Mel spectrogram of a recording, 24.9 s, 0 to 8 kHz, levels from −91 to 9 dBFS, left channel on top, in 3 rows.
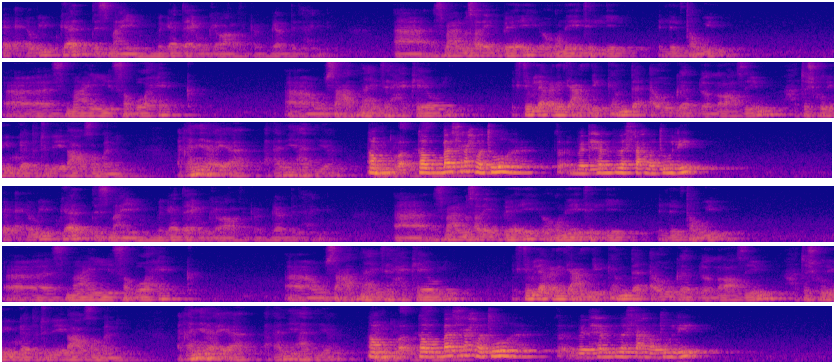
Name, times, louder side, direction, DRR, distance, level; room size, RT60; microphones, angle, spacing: voice 1, 0.0-3.2 3.9-6.3 6.6-7.3 8.3-10.0 11.1-12.9 13.4-17.8 18.4-20.0 20.4-21.0, right 1 dB, 10° left, -1 dB, 0.7 m, -38 dB
voice 2, 20.3-23.6, left 3 dB, 70° left, 3 dB, 0.7 m, -26 dB
4.1 x 2.0 x 4.3 m, 0.92 s
head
